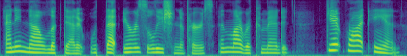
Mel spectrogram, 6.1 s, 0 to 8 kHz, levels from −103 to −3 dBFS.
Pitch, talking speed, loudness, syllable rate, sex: 205 Hz, 155 wpm, -19 LUFS, 4.7 syllables/s, female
